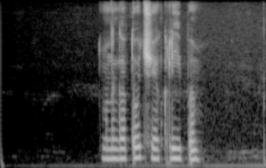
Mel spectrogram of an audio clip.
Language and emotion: Russian, neutral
